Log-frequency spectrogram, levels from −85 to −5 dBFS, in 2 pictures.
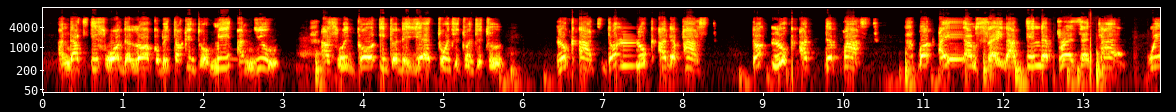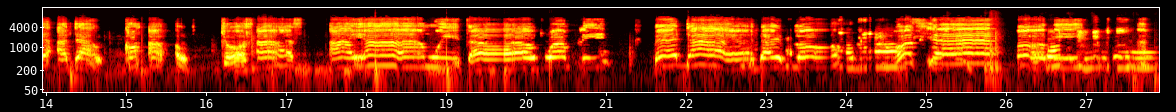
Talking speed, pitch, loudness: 125 wpm, 275 Hz, -18 LUFS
